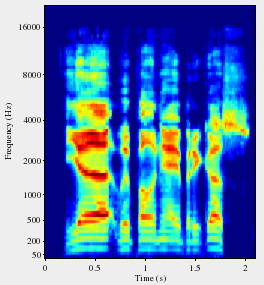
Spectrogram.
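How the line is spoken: Plain. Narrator (Russian): сказал Хайслер

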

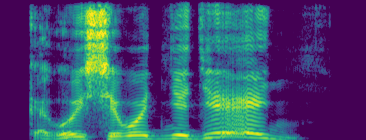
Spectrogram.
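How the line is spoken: Shouting. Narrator (Russian): прокричал он

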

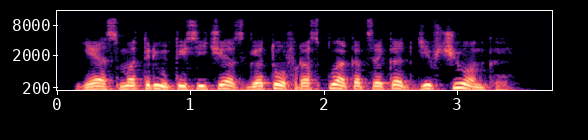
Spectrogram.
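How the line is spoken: Plain. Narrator (Russian): сказал Дью

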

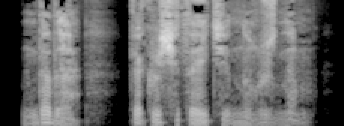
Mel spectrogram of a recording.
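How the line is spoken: Mechanical muttering. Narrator (Russian): механически пробормотал Редферн

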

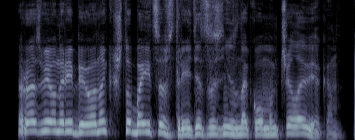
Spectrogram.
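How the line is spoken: Laughing. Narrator (Russian): рассмеялся Ли Куй

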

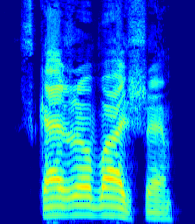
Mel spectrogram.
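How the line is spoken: Old man's chuckle. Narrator (Russian): хохотнул старик

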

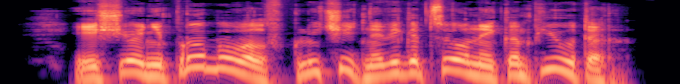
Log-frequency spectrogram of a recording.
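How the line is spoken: Gruff bark. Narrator (Russian): Чуви что-то рявкнул

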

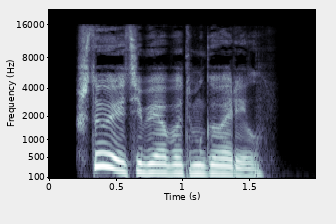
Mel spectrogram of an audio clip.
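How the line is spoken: Sharp. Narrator (Russian): резко сказал Фишер

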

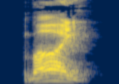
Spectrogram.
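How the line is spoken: Hoarse, frightening shout. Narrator (Russian): крикнул Полунин, и голос его прозвучал хрипло и страшно

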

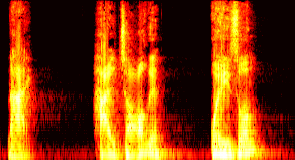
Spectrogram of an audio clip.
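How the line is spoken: Shouting. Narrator (Vietnamese): có kẻ thì hét lên

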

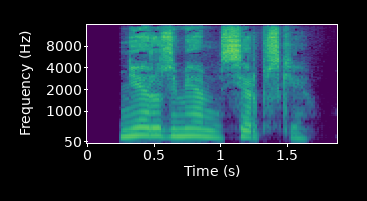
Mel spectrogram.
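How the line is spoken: Tired. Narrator (Russian): устало сказала Аня

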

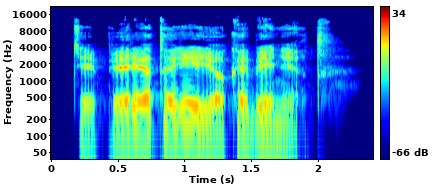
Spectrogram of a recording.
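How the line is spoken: Holding forth. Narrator (Russian): продолжил меж тем вещать

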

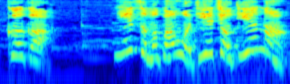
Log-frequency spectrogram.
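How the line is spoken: Playful young child. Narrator (Chinese): 年小 觉得好玩，便说

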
